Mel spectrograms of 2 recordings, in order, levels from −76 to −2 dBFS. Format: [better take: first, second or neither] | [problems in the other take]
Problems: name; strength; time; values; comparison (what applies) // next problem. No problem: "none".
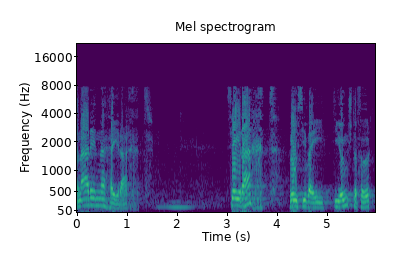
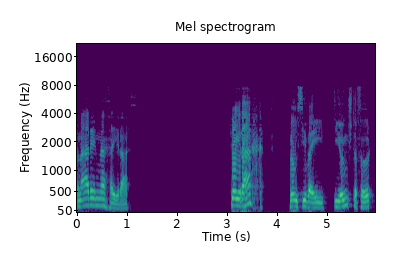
first | noise reduction (neural mask model DeepFilterNet 3)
